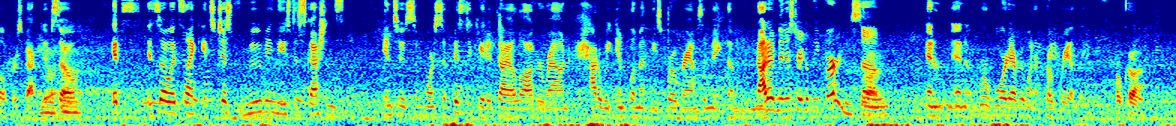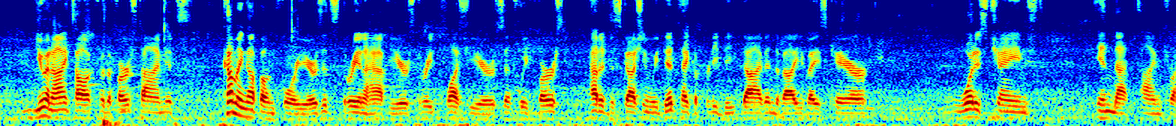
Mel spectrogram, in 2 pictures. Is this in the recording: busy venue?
yes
